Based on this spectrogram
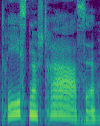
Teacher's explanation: Die ziehen die Vokale so lang.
